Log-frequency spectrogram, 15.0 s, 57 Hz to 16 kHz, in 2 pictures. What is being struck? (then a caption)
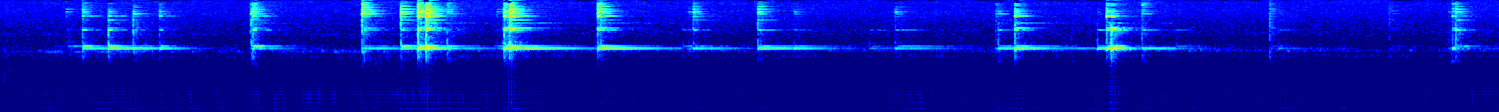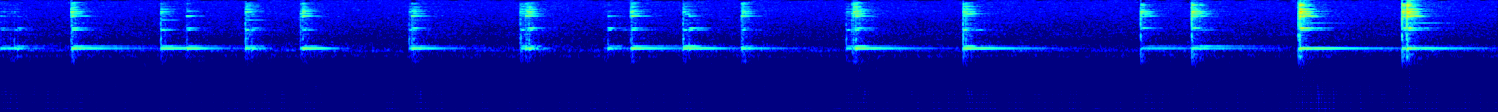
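Porcelain gravy boat. Long nails gently tap the sides of an empty, hollow white porcelain gravy boat in an irregular rhythm. Each tap gives a quiet, bright, high clink with a clear ring near 1.4 kHz and shimmering overtones that fade quickly.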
